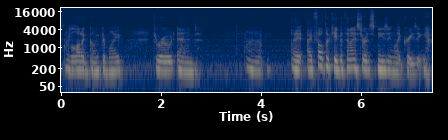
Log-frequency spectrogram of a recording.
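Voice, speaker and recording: A woman speaks in a somewhat breathy voice. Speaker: cross stitch vlogger. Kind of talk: casual chat. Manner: hesitant, with fillers.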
